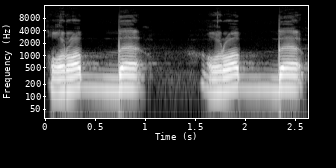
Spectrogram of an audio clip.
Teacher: را کے اوپر زبر ہے، را کو موٹا پڑھیں گے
